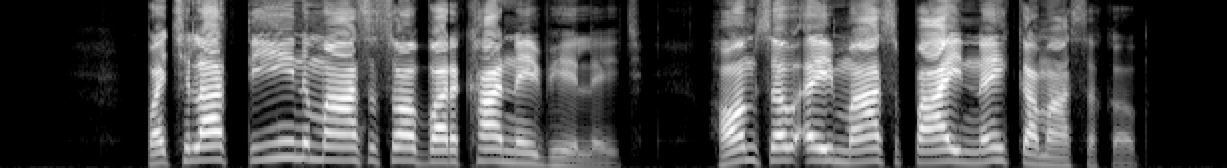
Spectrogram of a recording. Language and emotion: Maithili, sad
